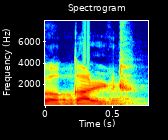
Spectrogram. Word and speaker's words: occult: Irish legends and the occult. Fascinated, মুগ্ধ, আকৃষ্ট, captivated, noun form হয় fascination। উচ্চারণ হবে অকাল্ট। অ্যাডাল্ট যেরকম উচ্চারণ হয় সেরকম হবে অকাল্ট।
